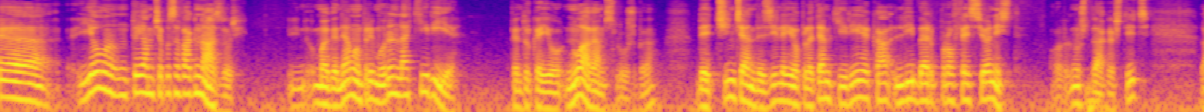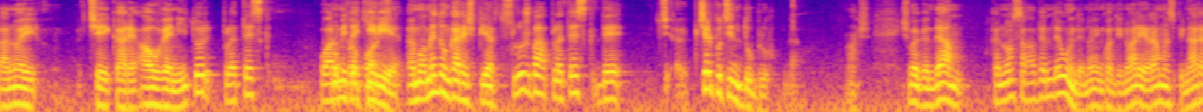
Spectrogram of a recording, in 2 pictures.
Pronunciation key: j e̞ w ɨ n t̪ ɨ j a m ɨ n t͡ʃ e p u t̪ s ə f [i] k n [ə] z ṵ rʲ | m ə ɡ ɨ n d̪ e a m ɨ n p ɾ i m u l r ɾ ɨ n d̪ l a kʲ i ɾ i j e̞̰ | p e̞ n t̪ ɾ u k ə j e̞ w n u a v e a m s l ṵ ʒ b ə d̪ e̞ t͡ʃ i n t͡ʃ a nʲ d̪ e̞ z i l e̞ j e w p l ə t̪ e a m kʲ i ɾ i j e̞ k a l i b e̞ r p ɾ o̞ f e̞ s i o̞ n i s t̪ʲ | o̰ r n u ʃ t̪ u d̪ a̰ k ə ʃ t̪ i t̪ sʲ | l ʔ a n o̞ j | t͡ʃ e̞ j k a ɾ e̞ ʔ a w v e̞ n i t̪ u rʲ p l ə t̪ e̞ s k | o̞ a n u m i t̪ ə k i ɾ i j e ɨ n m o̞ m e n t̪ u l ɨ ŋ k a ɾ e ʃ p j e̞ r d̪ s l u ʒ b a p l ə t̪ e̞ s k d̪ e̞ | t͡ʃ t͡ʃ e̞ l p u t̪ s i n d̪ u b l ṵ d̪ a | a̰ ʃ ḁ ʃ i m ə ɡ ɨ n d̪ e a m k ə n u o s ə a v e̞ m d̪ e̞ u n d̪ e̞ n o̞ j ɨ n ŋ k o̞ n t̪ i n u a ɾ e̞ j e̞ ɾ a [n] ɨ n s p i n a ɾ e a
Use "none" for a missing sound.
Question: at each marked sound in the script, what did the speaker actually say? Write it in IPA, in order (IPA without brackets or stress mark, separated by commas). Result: a, a, m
